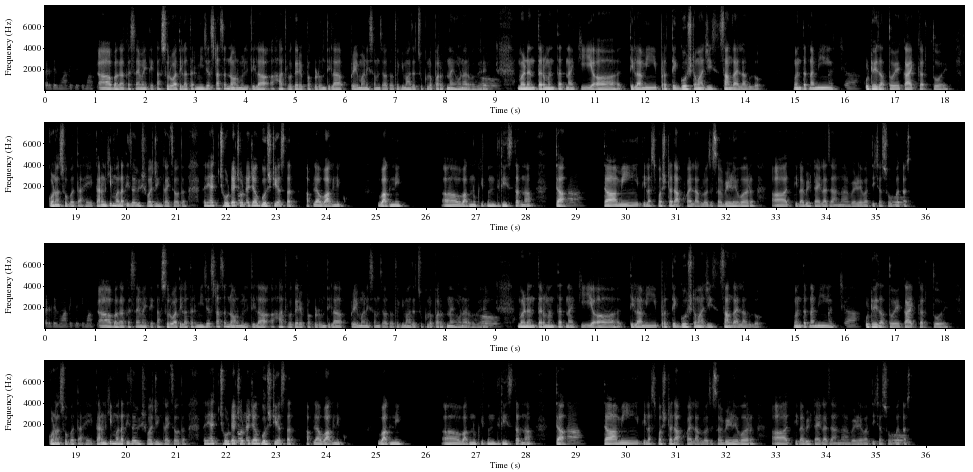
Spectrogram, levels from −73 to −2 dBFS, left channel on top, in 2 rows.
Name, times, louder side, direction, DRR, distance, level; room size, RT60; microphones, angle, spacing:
voice 1, 0.0-1.1 8.6-9.1 15.7-16.3 22.2-22.7 28.8-29.1 35.3-35.7, right 3 dB, 30° right, 0.8 m, -43 dB
voice 2, 1.0-8.9 9.1-14.3 15.0-15.8 16.4-18.1 18.5-23.3 23.6-24.3 25.0-25.5 26.3-28.8 29.6-35.7, left 1 dB, 20° left, 0.6 m, -28 dB
6.9 x 6.4 x 5.3 m
head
